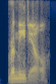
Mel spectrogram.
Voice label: "remedial", British

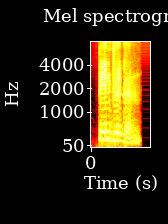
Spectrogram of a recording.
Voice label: "pendragon", Indian; Dictionary

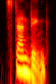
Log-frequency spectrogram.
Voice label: "standing", Indian

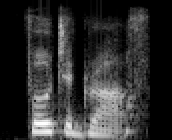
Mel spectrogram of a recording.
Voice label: "photograph", Indian; Dictionary

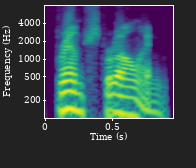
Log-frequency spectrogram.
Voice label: "Bremsstrahlung", American

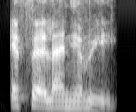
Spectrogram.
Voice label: "flânerie", Indian

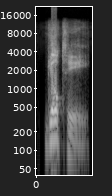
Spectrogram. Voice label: "guilty", American

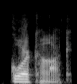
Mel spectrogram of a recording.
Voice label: "gorcock", American

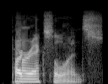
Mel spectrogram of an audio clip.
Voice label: "par excellence", American

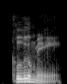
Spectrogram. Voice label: "gloomy", American

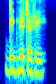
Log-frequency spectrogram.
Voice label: "dignitary", Indian

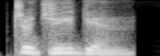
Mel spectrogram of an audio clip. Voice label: "tragedian", Indian

